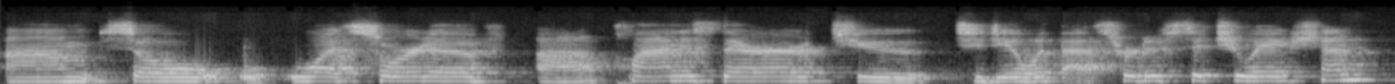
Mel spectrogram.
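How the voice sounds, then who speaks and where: Slow, squeaky-voiced woman at a council mic. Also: steady tone, a bit bright. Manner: hesitant, many ums, not a practiced speaker. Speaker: resident speaking at public meeting. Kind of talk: public comment at council meeting. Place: council chamber. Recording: roomy, dull meeting-room recording.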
